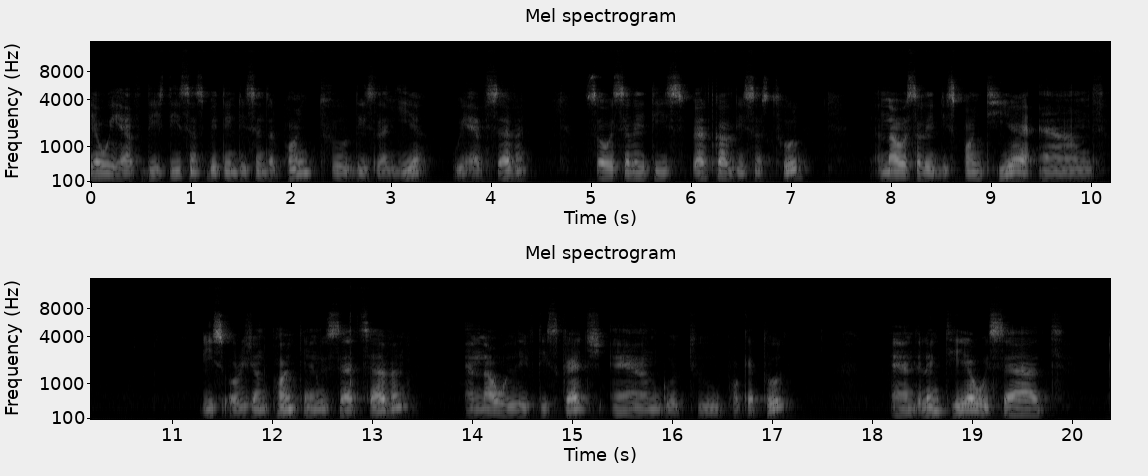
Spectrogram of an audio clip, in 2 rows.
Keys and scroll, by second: 12.5 7, 12.9 Return, 15.4 typing, 18.3 alt+Tab.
